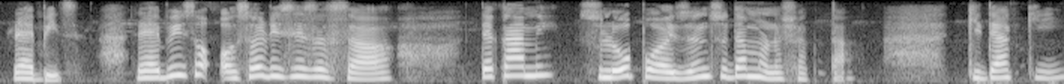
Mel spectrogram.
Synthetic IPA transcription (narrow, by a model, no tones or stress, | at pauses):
ɾæbiːt͡sɾæbit͡sɔʔəsəɖis̬isəsat̪ɛ̃kami | slopɔjd͡zənsud̪ʱːam̤əɽ̃uɕəkt̪a̰ | kit̪ãki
